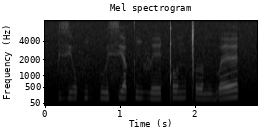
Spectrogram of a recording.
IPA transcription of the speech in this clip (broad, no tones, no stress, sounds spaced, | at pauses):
zʲ o f i kʷ ɯ sʲ a t̪ i v e ǃ o n ǀ ɤ n ɡʷ ɛ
